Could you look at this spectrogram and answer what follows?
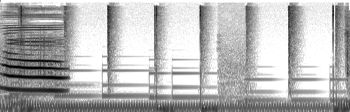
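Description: A single video game cat meow rings out at the start, followed by a steady synthetic hum and a series of short clicks and blips at even intervals.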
